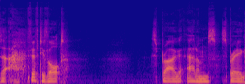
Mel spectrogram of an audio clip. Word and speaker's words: Sprague: 50 volt sprog atoms sprague atoms rhymes with vague oil not because they're superior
